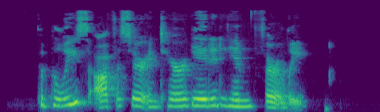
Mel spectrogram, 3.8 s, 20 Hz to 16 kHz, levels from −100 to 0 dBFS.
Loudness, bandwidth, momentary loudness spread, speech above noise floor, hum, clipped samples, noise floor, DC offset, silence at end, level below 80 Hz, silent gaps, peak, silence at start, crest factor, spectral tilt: -24 LUFS; 11.5 kHz; 9 LU; 49 dB; none; under 0.1%; -72 dBFS; under 0.1%; 0.8 s; -72 dBFS; none; -8 dBFS; 0.4 s; 16 dB; -4.5 dB/octave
